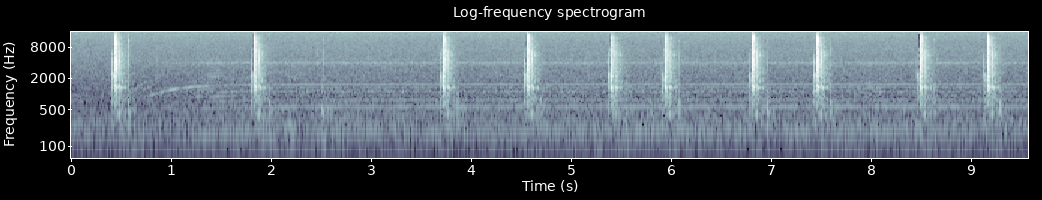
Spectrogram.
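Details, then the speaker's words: YAG laser vitreous floater treatment: ten sharp, evenly spaced clicks over about ten seconds with a faint hum, normal laser pulse sounds. "now you're going hear some clicking sounds this is normal okay no worries here we"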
